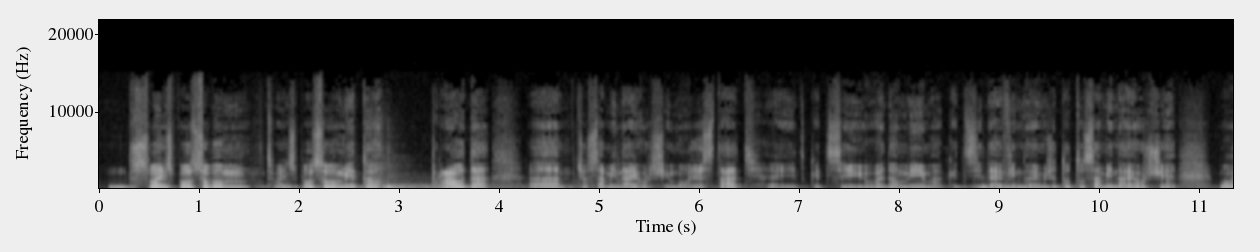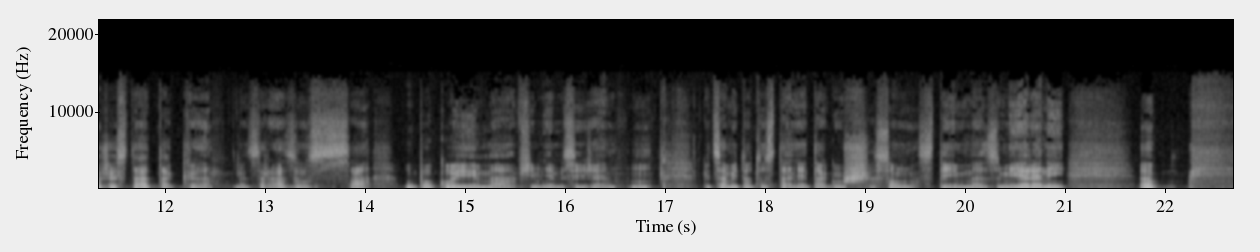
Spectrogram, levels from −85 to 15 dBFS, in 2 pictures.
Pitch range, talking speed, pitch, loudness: 75-90 Hz, 120 wpm, 85 Hz, -25 LUFS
